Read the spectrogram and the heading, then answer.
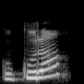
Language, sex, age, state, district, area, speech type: Odia, female, 18-30, Odisha, Kandhamal, rural, read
